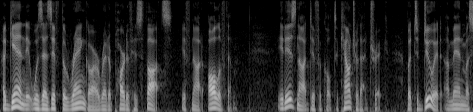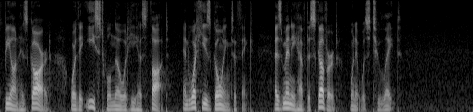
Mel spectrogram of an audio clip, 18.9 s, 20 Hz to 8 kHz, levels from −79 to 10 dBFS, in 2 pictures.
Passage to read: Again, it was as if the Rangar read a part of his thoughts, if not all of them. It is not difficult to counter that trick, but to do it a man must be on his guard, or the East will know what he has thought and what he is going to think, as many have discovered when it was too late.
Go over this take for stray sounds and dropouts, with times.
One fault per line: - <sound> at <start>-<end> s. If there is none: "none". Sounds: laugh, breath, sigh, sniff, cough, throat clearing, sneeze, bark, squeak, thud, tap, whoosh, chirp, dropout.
none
